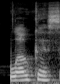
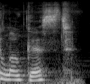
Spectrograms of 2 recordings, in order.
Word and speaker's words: Locus: But so his name is Omnath, Locus of All. Is it supposed to be Locust? It's Locus. It's like completion is spelled differently, like locus. It's just, that's what it is. He's a locust, not a locust.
